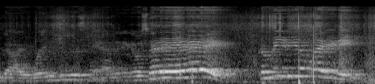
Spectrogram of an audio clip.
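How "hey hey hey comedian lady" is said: heckler calling out. Retold or imitated.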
